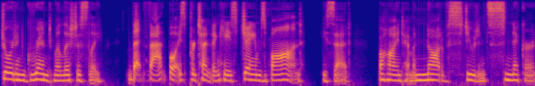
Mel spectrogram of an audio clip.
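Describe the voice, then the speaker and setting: Animated and theatrical in tone, a woman with a fairly low pitch speaks at a moderate pace over a quiet background. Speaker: audiobook narrator. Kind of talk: dramatic audiobook narration of a children's spy adventure, with character voices. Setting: studio. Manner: animated, theatrical, switching to gruff taunting bully tones for dialogue; hushed, tense, stealthy pacing in the mouse spy scenes.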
